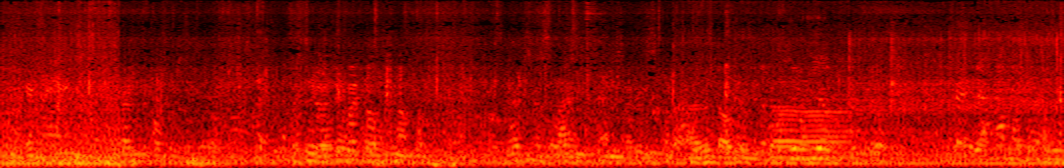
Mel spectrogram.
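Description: Men talk quietly nearby outdoors.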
